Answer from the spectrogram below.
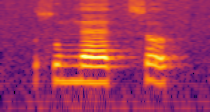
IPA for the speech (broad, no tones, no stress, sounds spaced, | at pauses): s u ŋ ɛː k s ɵ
